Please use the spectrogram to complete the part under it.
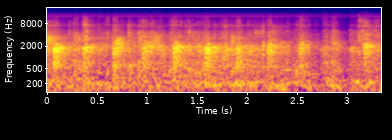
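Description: Audience applause at a student meet-up with animation professionals, a steady wash of many hands clapping that carries evenly through the moment without speech over it.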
